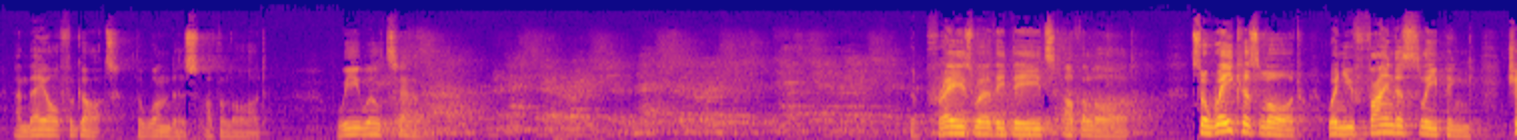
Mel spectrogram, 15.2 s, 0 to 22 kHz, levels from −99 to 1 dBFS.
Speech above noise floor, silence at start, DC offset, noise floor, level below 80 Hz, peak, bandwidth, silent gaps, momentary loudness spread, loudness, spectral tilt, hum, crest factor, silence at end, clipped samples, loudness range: 33 dB; 0.15 s; under 0.1%; -57 dBFS; -58 dBFS; -2 dBFS; 16.5 kHz; none; 22 LU; -23 LUFS; -3.5 dB/octave; none; 24 dB; 0 s; under 0.1%; 18 LU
